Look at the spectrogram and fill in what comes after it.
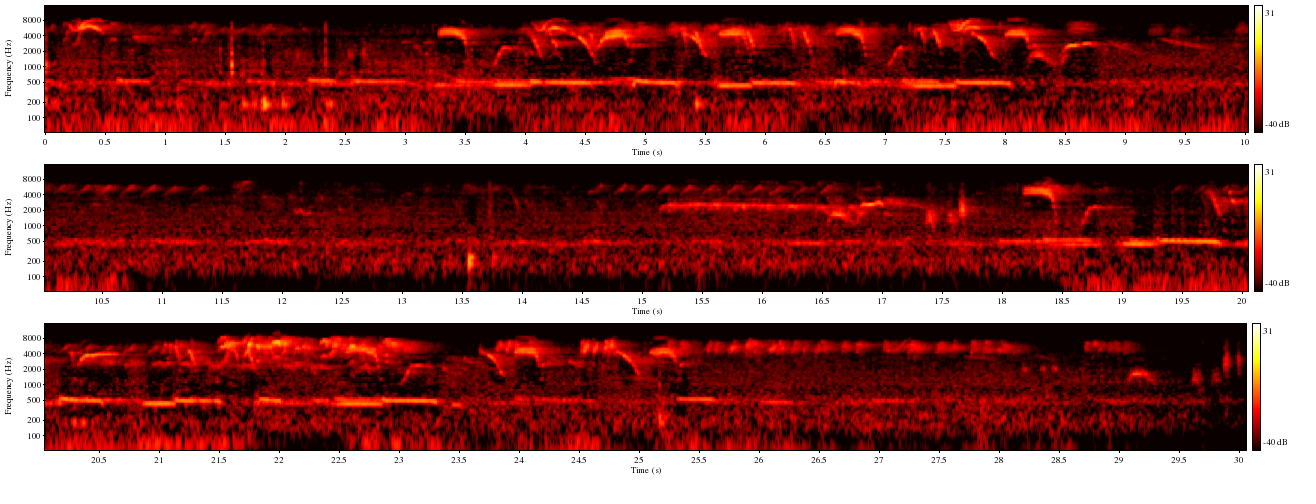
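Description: Several wild birds chirping and calling, with quick high notes and sweeping calls in two busy spells, with a quieter stretch of several seconds between them. A lower wavering note runs under the busiest parts.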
